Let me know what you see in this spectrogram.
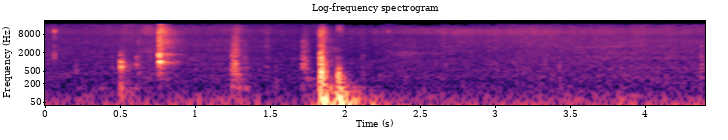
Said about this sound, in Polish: Już widzę, że może być z tym problem, dlatego że dzisiaj jest silny wiatr.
